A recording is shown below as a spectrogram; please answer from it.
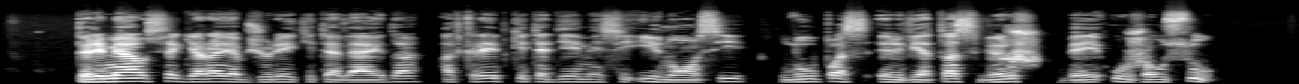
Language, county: Lithuanian, Tauragė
